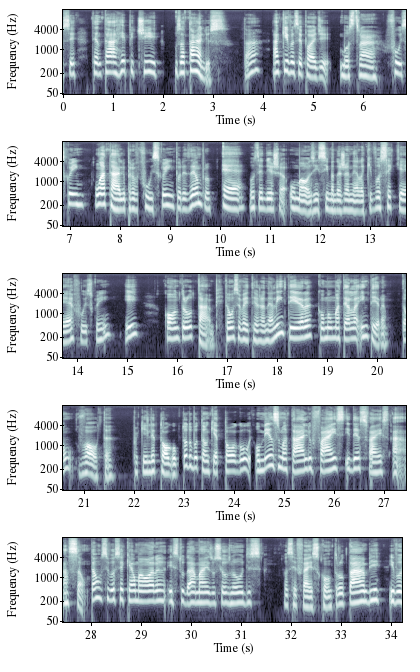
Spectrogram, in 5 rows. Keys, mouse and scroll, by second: 7.4 click, 16.0 ctrl+space, 20.9 ctrl+space.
